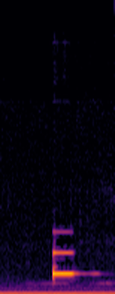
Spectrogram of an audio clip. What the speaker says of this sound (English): It's going to beep indicating if we want to go ahead and activate the Android Auto.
